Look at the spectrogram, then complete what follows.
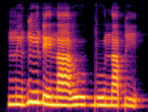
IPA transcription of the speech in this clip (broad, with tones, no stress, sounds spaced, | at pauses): m ĩ˨ ɓ ĩ˦ ɗ eː˨ n aː˨ β uː˨ ɡ͡b uː˨ n a˨ ɓ i˨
